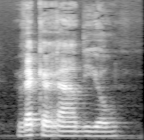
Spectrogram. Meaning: clock radio
- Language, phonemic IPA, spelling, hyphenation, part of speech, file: Dutch, /ˈʋɛ.kə(r)ˌraː.di.oː/, wekkerradio, wek‧ker‧ra‧dio, noun, Nl-wekkerradio.ogg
